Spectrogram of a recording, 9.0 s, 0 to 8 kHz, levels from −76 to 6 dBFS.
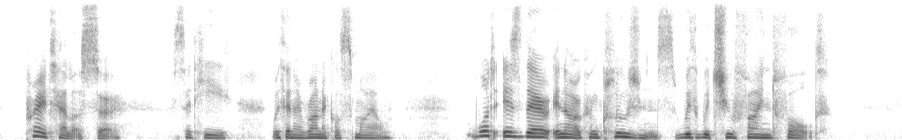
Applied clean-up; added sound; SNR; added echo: none; none; none; none.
